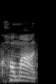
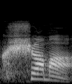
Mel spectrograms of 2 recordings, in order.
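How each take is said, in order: First: The first consonant is one merged sound. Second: The first consonant is k followed by sh. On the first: This is the Bengali pronunciation. "বাংলায় বললে" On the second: This is the Sanskrit pronunciation. "ক এবং মূর্ধন্যস্য উচ্চারণ হবে একসাথে"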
